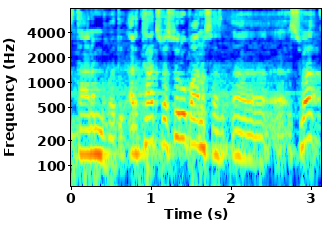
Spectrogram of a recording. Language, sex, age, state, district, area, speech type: Sanskrit, male, 30-45, Karnataka, Davanagere, urban, spontaneous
